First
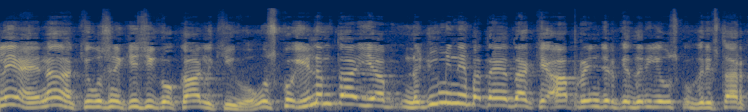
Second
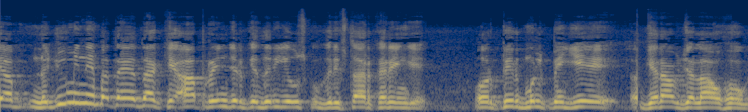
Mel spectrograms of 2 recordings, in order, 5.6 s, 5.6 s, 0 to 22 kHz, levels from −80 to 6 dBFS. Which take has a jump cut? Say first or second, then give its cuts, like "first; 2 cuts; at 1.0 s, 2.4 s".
second; 1 cut; at 4.7 s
